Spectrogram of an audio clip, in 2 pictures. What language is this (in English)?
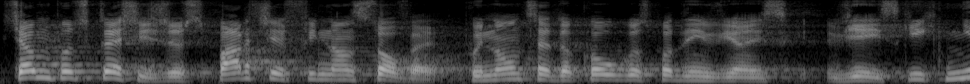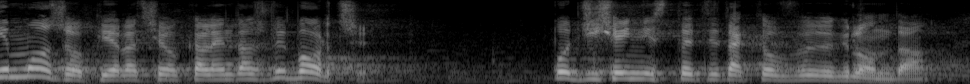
Polish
